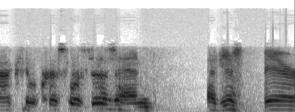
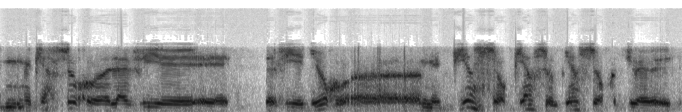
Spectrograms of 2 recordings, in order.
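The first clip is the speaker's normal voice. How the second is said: lower, grandiose French dad; 4 semitones lower than usual. Pretend. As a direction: lower voice, pompous French speech. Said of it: "what do you think it's like to be a French dad".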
